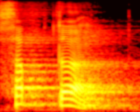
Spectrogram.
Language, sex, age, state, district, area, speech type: Sanskrit, male, 60+, Karnataka, Shimoga, urban, read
